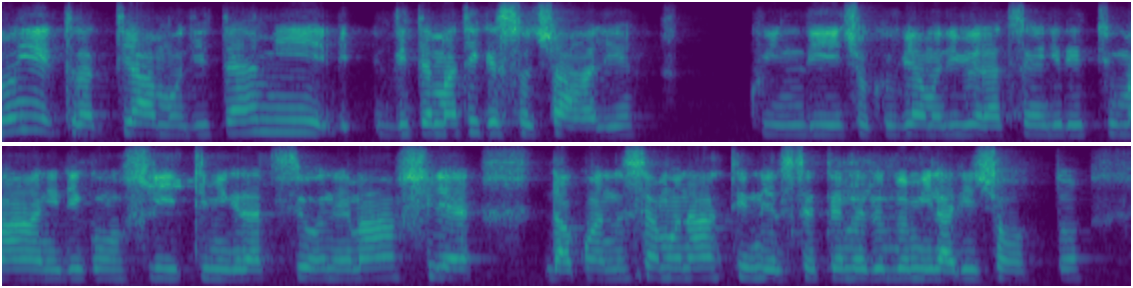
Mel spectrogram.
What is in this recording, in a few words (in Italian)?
Intervista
